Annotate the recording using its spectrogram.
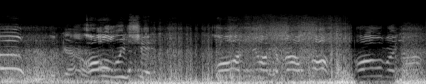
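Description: Wind rushing over the ride-mounted camera's microphone as the slingshot capsule swings through the air, with the riders' shouts and whoops over it. The wind noise drops out briefly near the end.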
